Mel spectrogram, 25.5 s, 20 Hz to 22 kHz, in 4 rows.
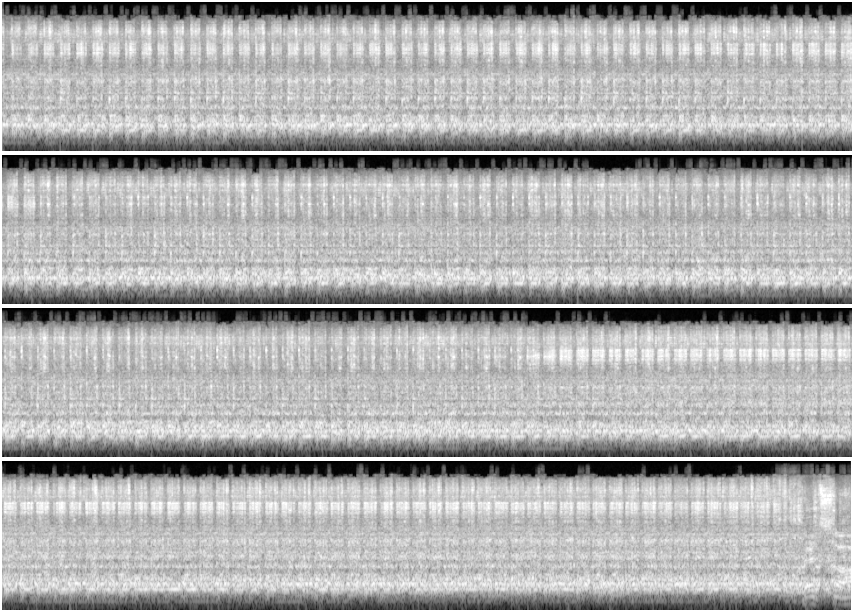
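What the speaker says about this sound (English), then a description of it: "That's the Harbor Freight 7x10 mini lathe. Cutting 304 stainless." A Harbor Freight 7x10 mini lathe cuts 304 stainless steel on a large stainless bowl, giving a loud, steady mechanical whine and hiss that runs unbroken and close the whole time.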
